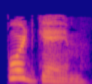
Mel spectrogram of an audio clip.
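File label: "board game", American English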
